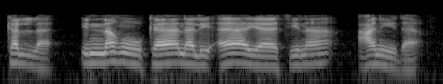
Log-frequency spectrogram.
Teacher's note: إنه هنا حرف أغن مشدد يغني مقدار حركتين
